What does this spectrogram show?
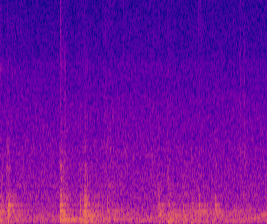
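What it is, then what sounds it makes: Kick scooter drop test, wheel assembly tight. A kick scooter with a metal deck and a freshly reinstalled, tightened rear wheel axle is spun and dropped to check for rattles. Two sharp impacts ring briefly with a mid-pitched metallic tone, followed by a light ticking patter and no loose rattle. The wheel sounds tight and much better than before.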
